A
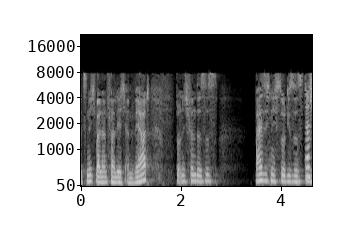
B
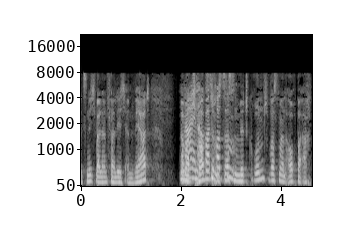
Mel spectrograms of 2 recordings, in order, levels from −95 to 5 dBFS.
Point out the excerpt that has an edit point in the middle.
A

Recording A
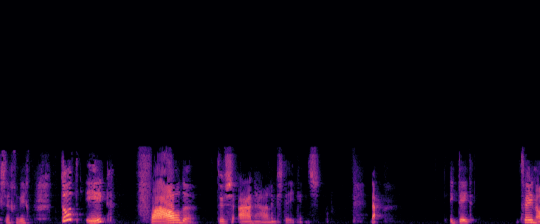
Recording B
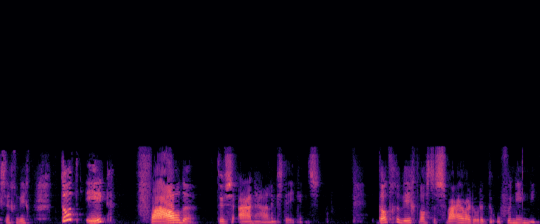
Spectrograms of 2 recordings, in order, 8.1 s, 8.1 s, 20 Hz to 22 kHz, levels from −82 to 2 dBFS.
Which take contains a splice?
A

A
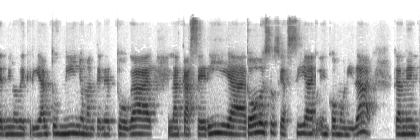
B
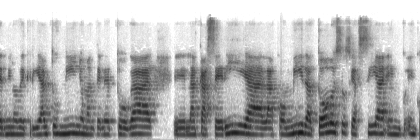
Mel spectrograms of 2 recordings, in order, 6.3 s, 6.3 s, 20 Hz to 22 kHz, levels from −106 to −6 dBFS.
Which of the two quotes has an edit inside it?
A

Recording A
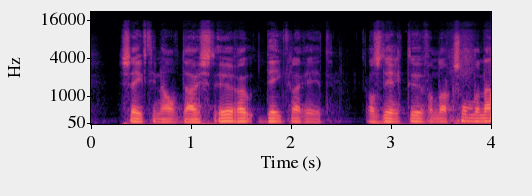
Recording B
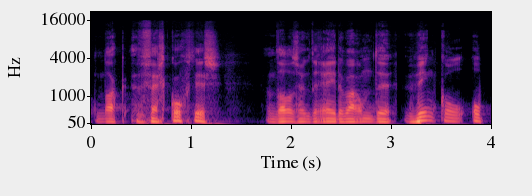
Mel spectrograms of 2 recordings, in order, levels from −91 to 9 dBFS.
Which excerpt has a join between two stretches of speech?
B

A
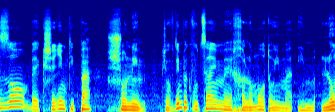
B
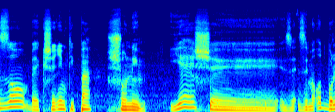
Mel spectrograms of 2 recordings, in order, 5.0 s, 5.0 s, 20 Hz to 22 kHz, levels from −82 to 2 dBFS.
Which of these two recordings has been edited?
A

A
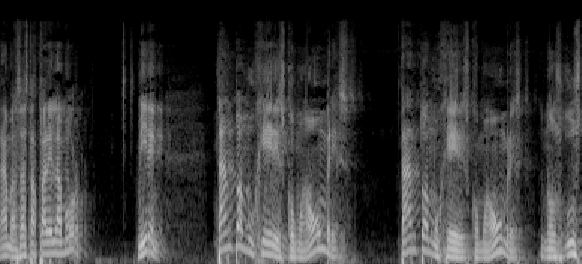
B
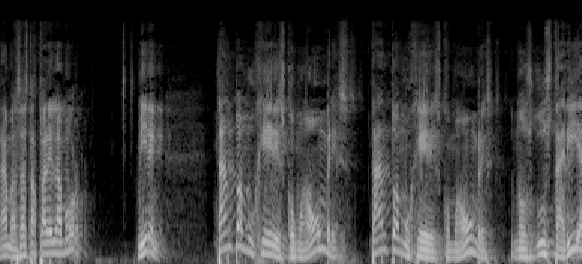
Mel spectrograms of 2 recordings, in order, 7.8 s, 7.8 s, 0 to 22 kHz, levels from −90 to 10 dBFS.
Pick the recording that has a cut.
B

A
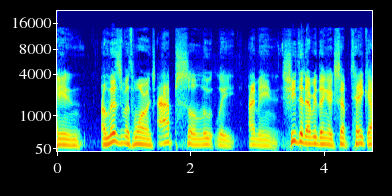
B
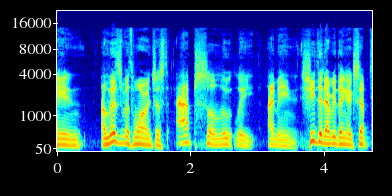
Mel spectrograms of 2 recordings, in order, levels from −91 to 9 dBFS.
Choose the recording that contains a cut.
A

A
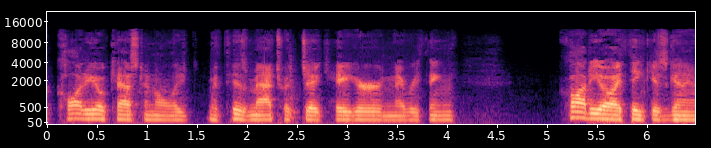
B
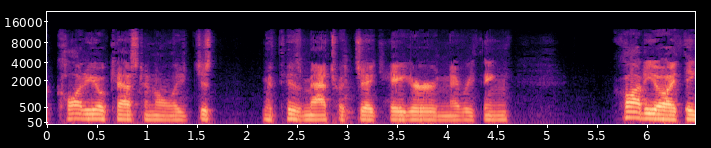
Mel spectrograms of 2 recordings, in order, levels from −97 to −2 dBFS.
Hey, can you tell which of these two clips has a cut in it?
A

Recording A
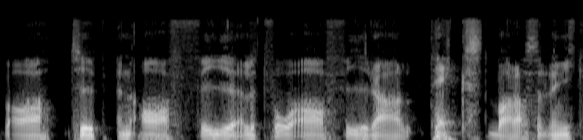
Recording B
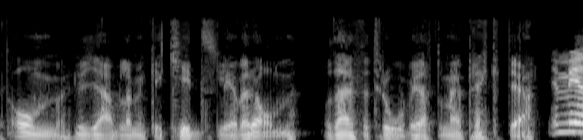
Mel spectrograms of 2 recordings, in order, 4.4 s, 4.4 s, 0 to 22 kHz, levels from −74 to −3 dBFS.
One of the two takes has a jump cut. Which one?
A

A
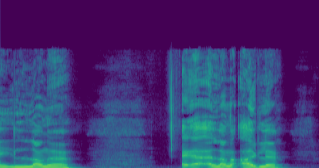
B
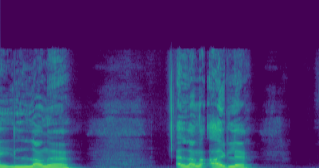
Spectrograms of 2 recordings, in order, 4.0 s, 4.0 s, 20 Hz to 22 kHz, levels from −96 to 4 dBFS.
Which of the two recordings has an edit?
B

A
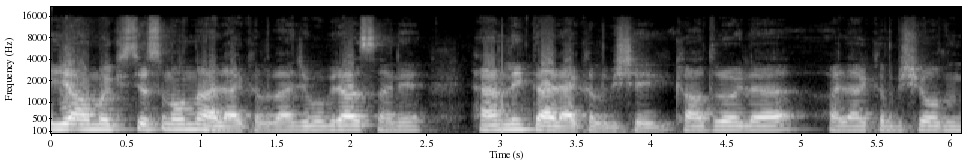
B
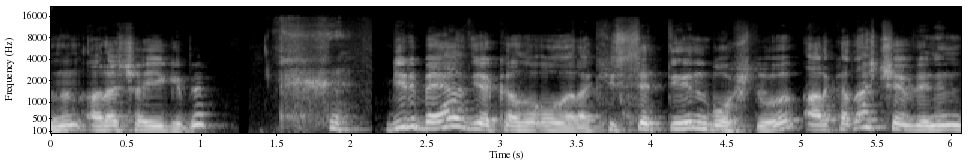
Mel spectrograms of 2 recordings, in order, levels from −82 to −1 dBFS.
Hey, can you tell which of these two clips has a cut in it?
B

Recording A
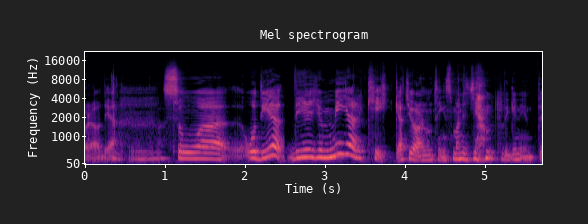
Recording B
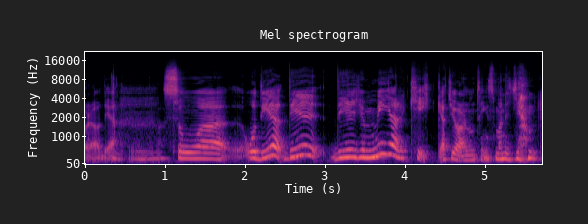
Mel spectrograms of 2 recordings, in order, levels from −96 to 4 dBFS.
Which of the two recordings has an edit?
A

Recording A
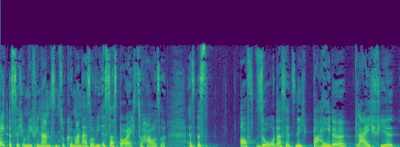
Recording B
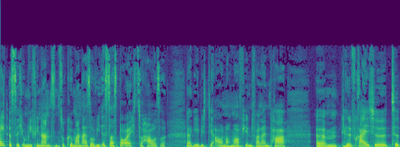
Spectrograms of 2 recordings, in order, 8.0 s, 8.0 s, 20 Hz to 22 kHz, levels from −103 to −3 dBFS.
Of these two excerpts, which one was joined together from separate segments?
B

